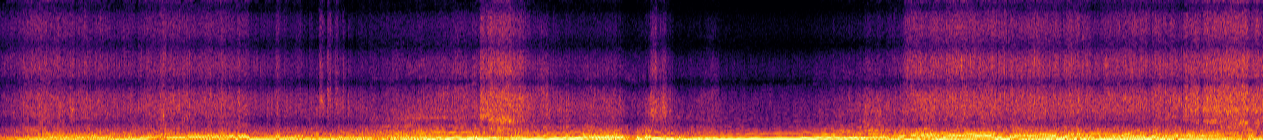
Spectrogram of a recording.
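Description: Race car engine revving hard, a turbocharged Mazda-style Integra run at the drag strip, with the pitch climbing and falling through repeated gear changes, loud and close for over twelve seconds alongside occasional tire squeal.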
